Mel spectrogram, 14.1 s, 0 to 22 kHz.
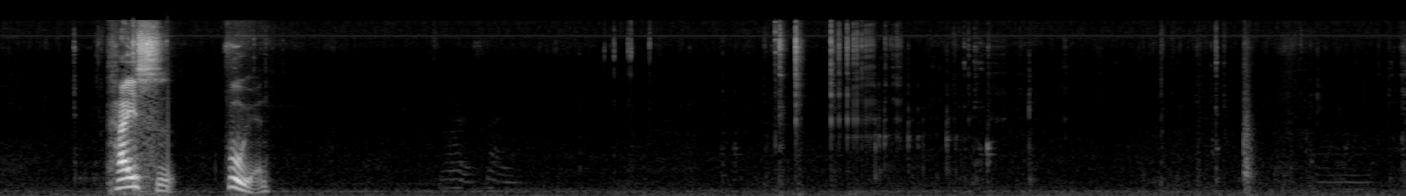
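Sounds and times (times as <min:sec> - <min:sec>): clicks and knocks of parts: 0:07.6 - 0:10.8.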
